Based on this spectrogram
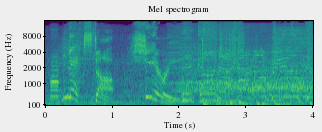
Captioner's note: car horn honks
